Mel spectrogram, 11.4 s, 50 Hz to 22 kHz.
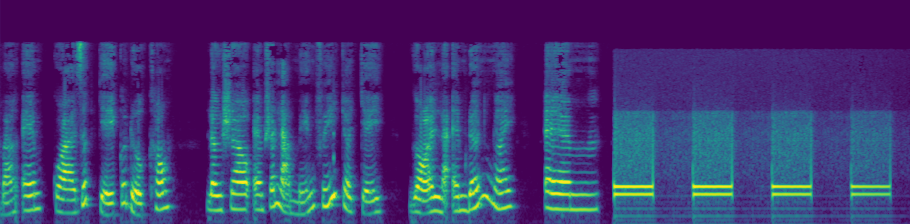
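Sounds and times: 
speech: 0.0s - 8.0s
telephone busy tone after the other end hangs up: 7.7s - 11.3s.

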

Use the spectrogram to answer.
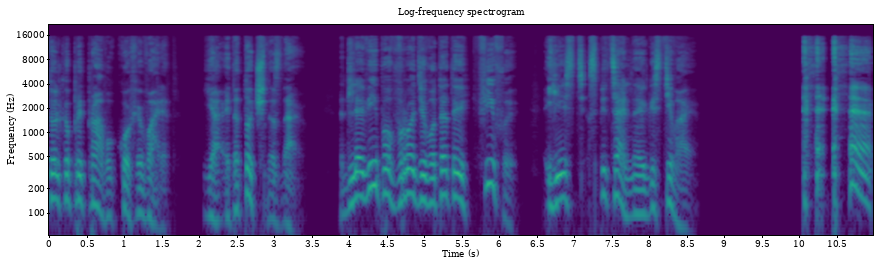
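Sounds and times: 
speech: 0.0s - 8.7s, 10.7s - 10.9s
man coughing: 10.1s - 10.9s.

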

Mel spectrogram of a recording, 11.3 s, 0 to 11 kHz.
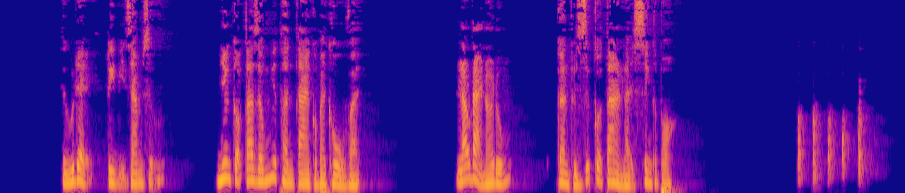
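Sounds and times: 
speech: 0.8s - 2.1s, 2.7s - 4.6s, 5.7s - 6.4s, 7.0s - 8.5s
knocking on a room door: 10.0s - 11.0s.

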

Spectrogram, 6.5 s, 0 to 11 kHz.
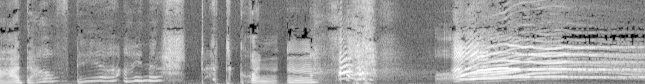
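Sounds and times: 
speech: 0.2s - 0.6s, 2.5s - 3.8s
women astrologers shrieking and screaming: 4.4s - 6.4s.

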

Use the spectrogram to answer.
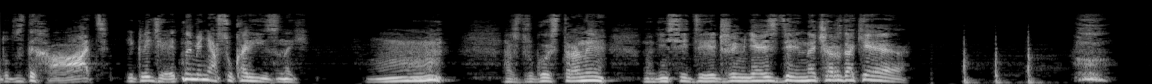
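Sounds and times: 
speech: 0.0s - 9.8s, 10.8s - 11.1s
firm knocking on a door: 9.6s - 10.6s.

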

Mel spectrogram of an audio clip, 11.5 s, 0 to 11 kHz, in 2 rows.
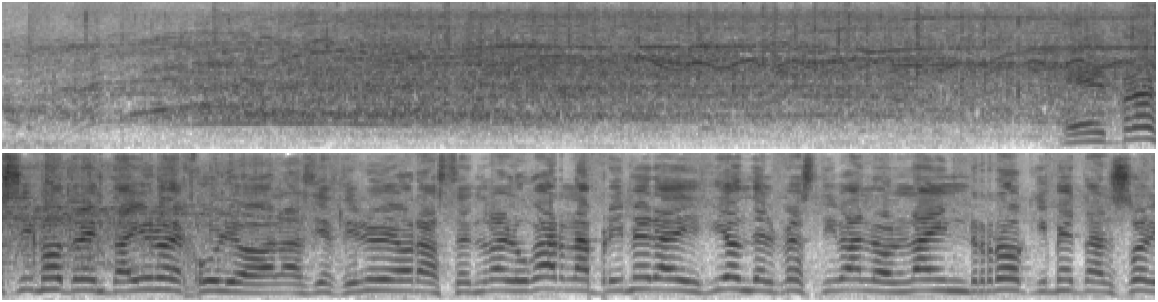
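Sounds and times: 
canned applause sound effect: 0.0s - 8.0s
speech: 5.3s - 11.5s.

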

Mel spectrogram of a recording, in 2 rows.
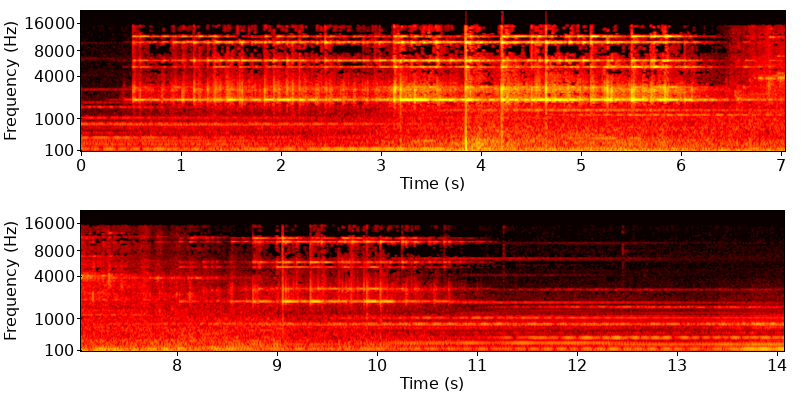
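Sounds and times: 
bell ringing: 0.5s - 11.1s.

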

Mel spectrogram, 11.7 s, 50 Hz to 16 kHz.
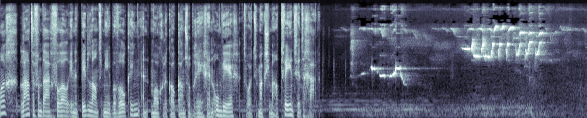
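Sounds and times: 
speech: 0.0s - 7.1s
Eurasian golden oriole singing in Lauwersmeer National Park in the Netherlands: 6.4s - 11.7s
small birds chirping: 6.7s - 11.7s.

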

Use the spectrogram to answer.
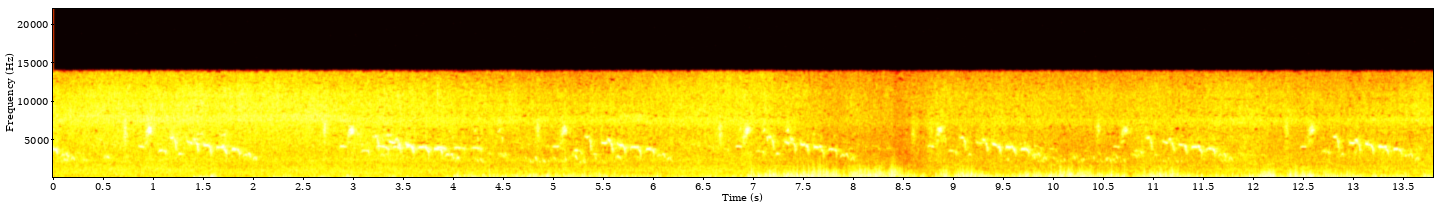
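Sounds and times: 
bar-winged prinia singing chirpy descending phrases: 0.0s - 13.8s.

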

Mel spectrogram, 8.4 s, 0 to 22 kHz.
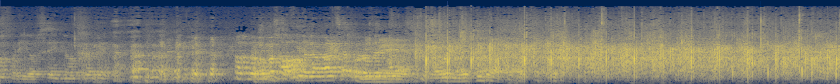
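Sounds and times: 
speech: 0.2s - 5.8s
laughter: 0.8s - 3.2s
audience applause at a panel discussion on transgenic crops: 3.6s - 8.3s.

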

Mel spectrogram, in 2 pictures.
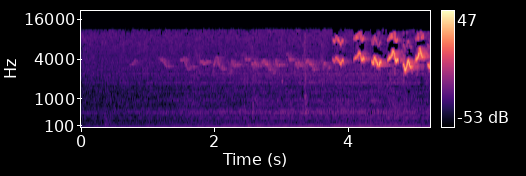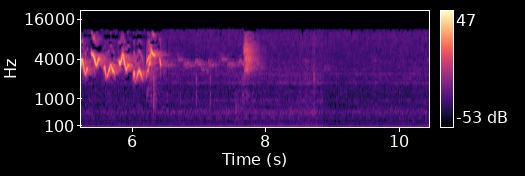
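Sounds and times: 
steady hum: 0.0s - 10.4s
ultramarine grosbeak warbling whistled song in classic style: 0.7s - 8.0s.

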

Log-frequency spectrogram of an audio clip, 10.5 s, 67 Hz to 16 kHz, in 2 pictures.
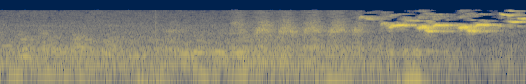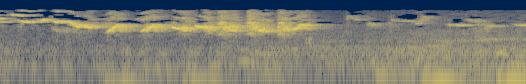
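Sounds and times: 
Oriental magpie-robin singing a rich warble: 2.4s - 10.5s.

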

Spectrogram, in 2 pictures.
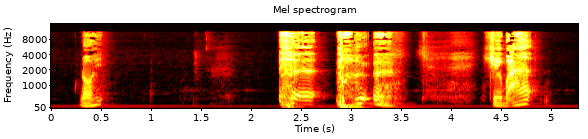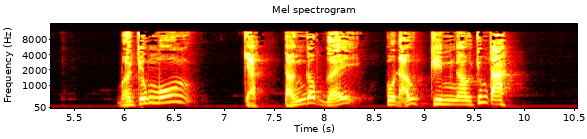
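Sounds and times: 
speech: 0.3s - 0.6s, 2.4s - 3.8s, 4.4s - 5.0s, 6.0s - 9.9s
person coughing while walking in: 2.3s - 3.7s
throat clearing: 2.3s - 3.7s.

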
